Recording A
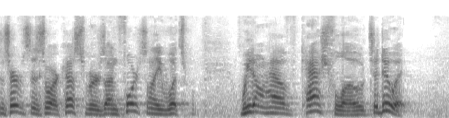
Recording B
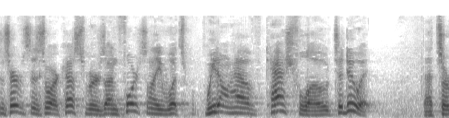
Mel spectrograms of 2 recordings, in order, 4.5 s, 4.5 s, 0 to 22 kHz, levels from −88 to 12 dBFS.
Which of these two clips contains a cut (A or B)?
B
